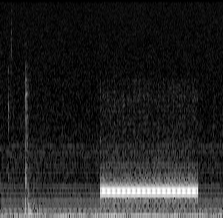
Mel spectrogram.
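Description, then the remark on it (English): A short click, then a single loud, steady Skype call-ringing tone holds for about two seconds before cutting off, with no one talking. “So let me get to Skype and call him, and we'll see what he's up to.”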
